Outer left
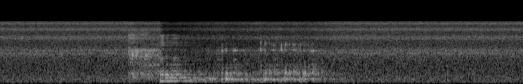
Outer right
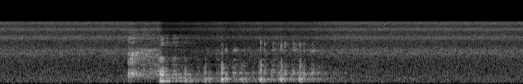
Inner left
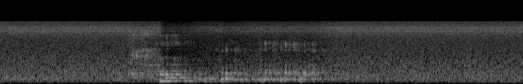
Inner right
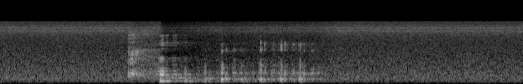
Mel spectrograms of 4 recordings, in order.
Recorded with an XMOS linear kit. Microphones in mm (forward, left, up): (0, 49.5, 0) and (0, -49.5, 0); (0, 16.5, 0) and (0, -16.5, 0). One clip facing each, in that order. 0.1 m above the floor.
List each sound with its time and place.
1.3 s laughter: 60° right (ahead or behind), 7.5 m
